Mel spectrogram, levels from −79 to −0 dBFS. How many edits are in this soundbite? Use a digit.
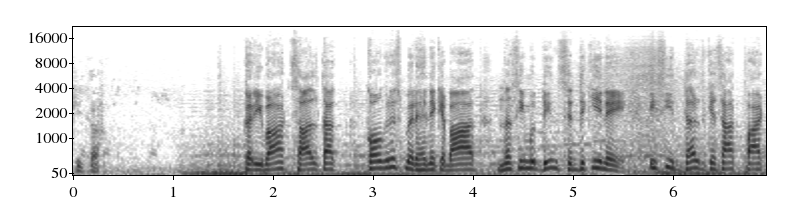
1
